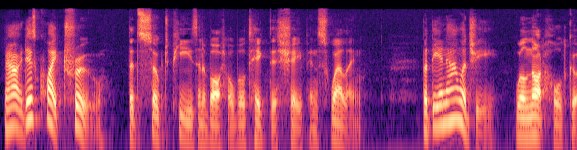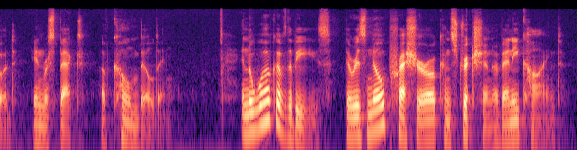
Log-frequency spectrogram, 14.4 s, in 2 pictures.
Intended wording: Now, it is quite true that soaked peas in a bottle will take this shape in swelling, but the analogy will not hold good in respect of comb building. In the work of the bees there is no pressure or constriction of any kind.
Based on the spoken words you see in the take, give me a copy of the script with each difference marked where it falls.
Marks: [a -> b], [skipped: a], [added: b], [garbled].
Now, it is quite true that soaked peas in a bottle will take this shape in swelling, but the analogy will not hold good in respect of comb building. In the work of the bees there is no pressure or constriction of any kind.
